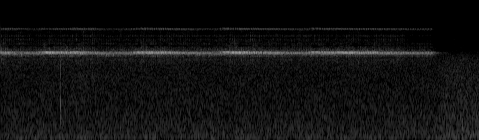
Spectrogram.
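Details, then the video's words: Bell cricket singing: a clear, high, ringing tone in repeated bursts about once per second, each swelling then easing, with a faint overtone above; the song stops abruptly just before the end, leaving quiet background hiss. "bell cricket singing"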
